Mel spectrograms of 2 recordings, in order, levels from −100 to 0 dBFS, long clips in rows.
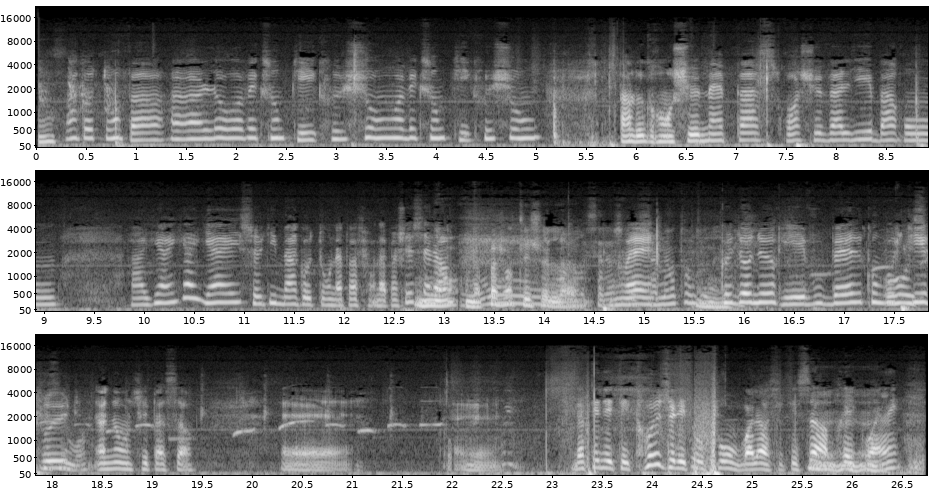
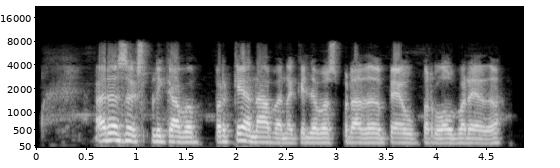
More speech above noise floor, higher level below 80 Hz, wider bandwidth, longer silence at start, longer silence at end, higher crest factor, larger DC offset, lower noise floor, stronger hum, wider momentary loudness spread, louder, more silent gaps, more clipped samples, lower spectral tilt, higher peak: second, 20 dB vs 24 dB; first, -30 dBFS vs -56 dBFS; first, 9.6 kHz vs 8.2 kHz; about the same, 0 s vs 0.05 s; second, 0 s vs 0.2 s; about the same, 18 dB vs 14 dB; neither; about the same, -39 dBFS vs -39 dBFS; neither; first, 14 LU vs 5 LU; second, -19 LUFS vs -15 LUFS; neither; neither; first, -7 dB/octave vs -5 dB/octave; about the same, 0 dBFS vs -2 dBFS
